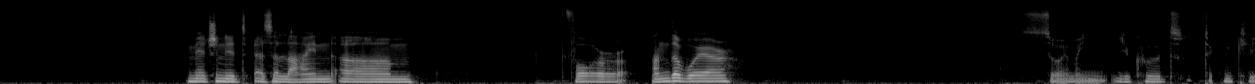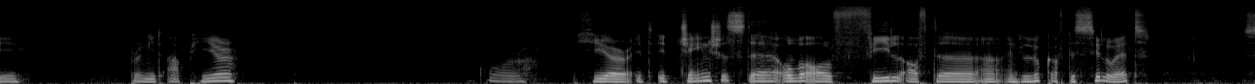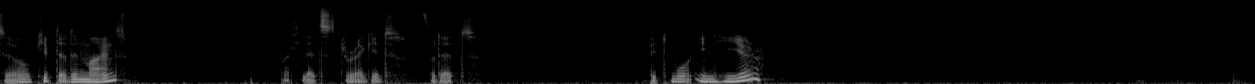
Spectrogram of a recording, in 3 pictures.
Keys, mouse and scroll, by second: 5.5 shift+click, 6.1 shift+click, 7.6-10.4 shift+drag, 11.0 click, 12.0 click, 15.8-16.2 scroll up 1, 16.2-17.2 scroll down 1, 17.2 click, 21.0-21.6 scroll down 3, 21.6-23.6 scroll up 1, 23.6-24.6 scroll up 2, 24.6 shift+middle click, 25.1-26.3 scroll up 3, 26.3 click, 31.9-33.0 scroll down 10, 33.0-34.0 scroll up 6, 36.4 click, 37.4 click.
